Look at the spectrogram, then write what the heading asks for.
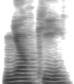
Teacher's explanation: It's a ñ sound, a long O, and then a hard chi at the end. It's 2 syllables, gnocchi, and the I at the end makes it plural in Italian.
